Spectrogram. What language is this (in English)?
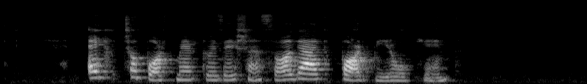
Hungarian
